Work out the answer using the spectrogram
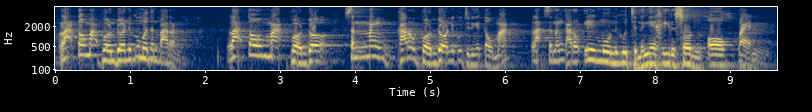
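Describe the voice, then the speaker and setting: A man's voice: high voice, lively intonation, a little slow, bright, forceful tone. A man with a Javanese accent preaching a comedic sermon, joking and teasing the audience. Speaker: Islamic preacher. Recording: long hall reverb, faint noise.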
